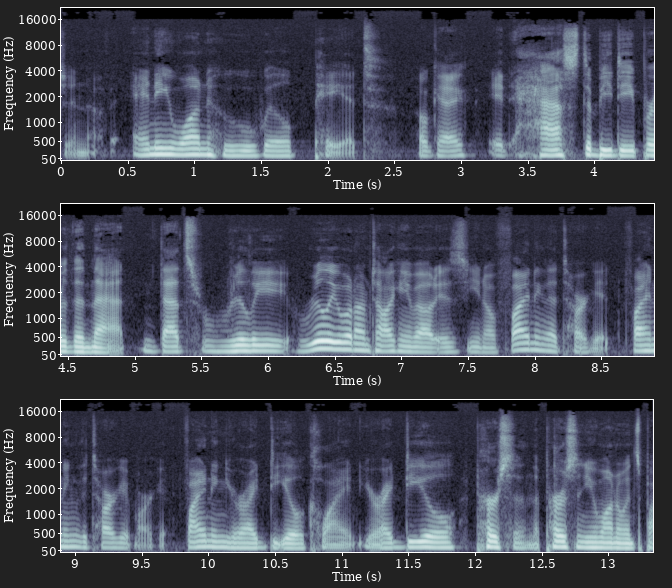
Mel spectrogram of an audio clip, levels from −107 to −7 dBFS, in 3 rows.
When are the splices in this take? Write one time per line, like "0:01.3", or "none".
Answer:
0:03.1
0:05.0
0:09.8
0:11.9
